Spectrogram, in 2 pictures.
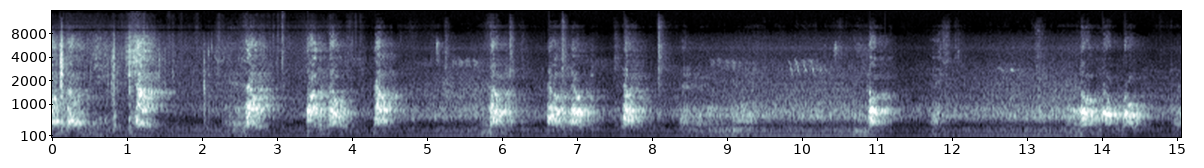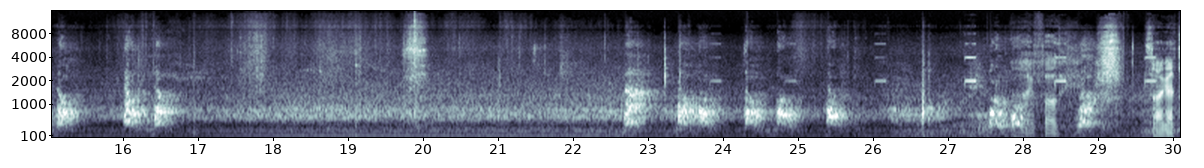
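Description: A dog barking repeatedly in short bursts, in several runs with pauses between, over a steady low hum.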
